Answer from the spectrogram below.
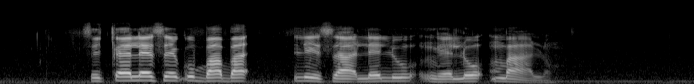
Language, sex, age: Swati, male, 23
